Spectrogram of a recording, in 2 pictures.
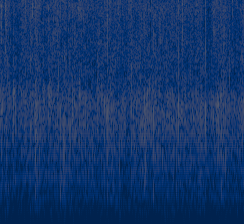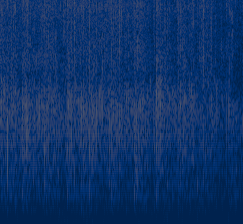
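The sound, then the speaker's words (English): An audience claps to the Lord steadily for about six seconds, a dense wash of many hands applauding together at a fairly loud, even level with no speech. “Oh, clap your hands unto the Lord one more time.”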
